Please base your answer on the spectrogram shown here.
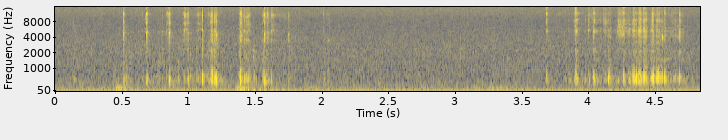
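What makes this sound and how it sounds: A small, flat, hollow metal case covered in pink square plastic gems is held in the palm while a thin metal tool tip scratches across the rows of gems. Quiet, rapid clicking ticks with a pitched ring near 520 Hz and bright edges come in two bursts, one early in the clip and one near the end, with near-silence between them.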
